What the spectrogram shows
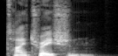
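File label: "titration", British English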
